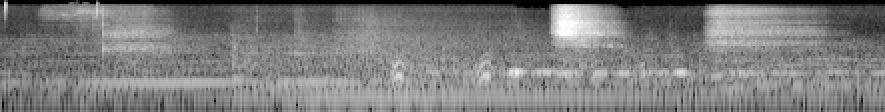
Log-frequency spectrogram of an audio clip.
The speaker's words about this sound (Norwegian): Der skrek uglen. Den som varsler død og sier så uhyggelig god natt.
